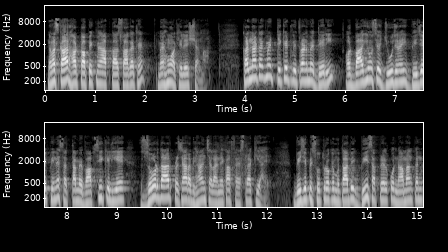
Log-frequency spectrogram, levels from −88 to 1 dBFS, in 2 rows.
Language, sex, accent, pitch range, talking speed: Hindi, male, native, 155-190 Hz, 185 wpm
